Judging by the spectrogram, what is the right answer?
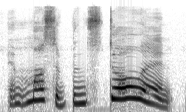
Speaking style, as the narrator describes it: cried Scuba

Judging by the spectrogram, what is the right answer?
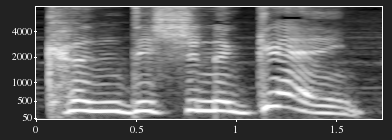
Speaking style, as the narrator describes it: roared the king

